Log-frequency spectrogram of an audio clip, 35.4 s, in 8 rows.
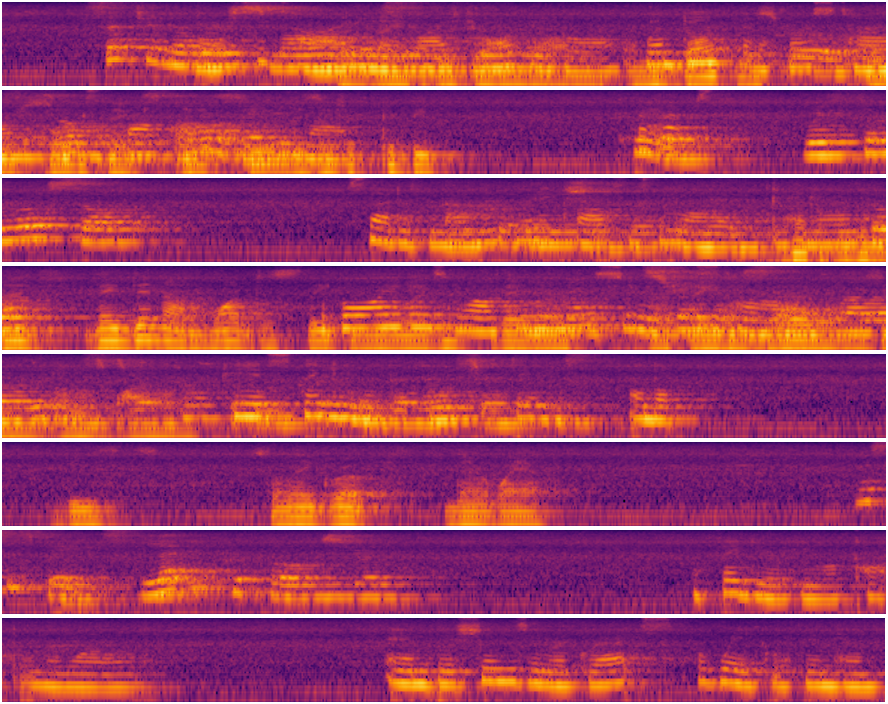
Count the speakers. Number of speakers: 3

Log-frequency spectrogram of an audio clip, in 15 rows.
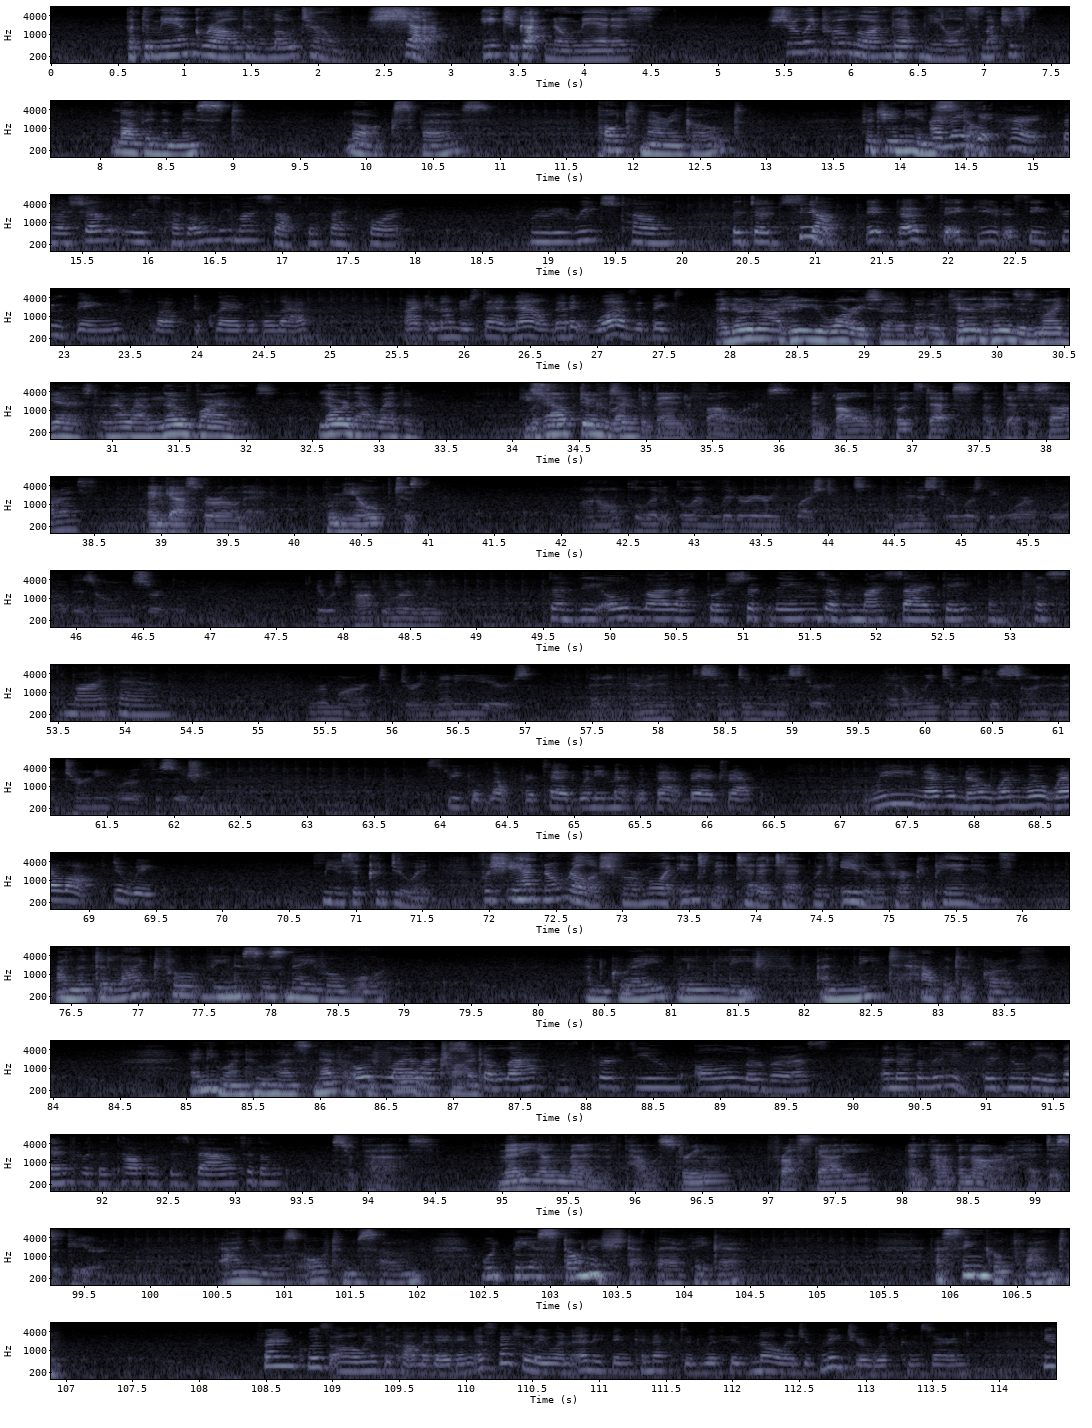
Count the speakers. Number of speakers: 7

